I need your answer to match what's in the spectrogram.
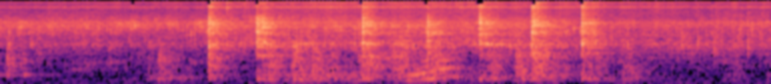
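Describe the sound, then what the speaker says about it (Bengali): Green chillies and onion stirred and fried in a pan for a yardlong bean dish, a steady low sizzle broken by repeated scraping clinks of a utensil against the pan, with a brief spoken word. "বরবটি ভাজি করার জন্য কাঁচামরিচ আর পেঁয়াজ দিলাম"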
